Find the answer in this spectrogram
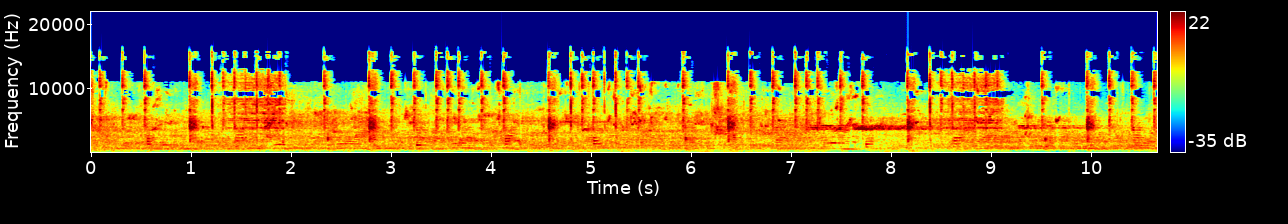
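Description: A basketball game on a hardwood court in a big gym: the ball bouncing on the floor, sneakers squeaking, and players and spectators calling out in the echoing hall. Music plays underneath.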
